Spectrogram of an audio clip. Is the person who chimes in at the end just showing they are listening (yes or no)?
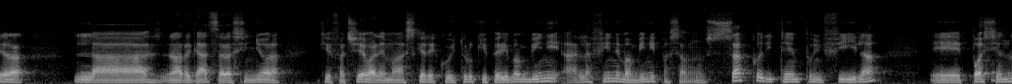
yes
